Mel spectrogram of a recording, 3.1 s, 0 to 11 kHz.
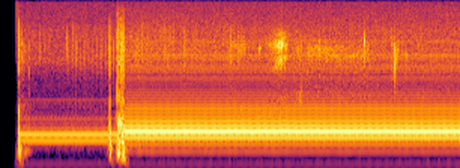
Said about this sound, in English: the digits 4, 5, and 6, when dialed initially, don't do anything at all except silence the dial tone.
